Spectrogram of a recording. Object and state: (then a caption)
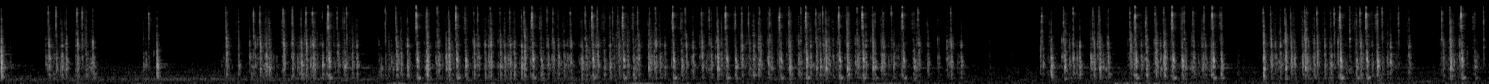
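Mechanical keyboard with round plastic keycaps. Fingertips type quickly on a retro typewriter-style mechanical keyboard with round plastic keycaps set in chrome rings. Dense, bright, crisp clacks come in rapid bursts with a few short pauses between them. Each keystroke stops almost at once, leaving very little low end.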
